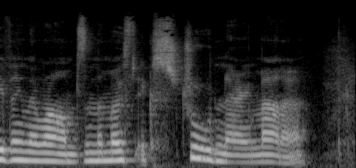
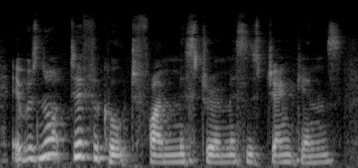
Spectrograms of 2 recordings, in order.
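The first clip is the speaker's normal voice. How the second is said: ordinary delivery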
